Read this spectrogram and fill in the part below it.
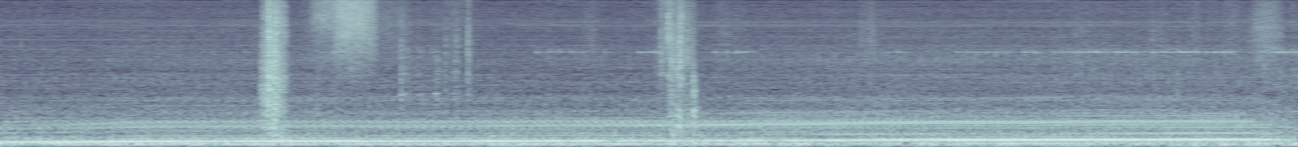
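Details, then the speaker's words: Jeep Wrangler after an off-road trip through deep water and mud, now in freezing weather, recorded on a phone while driving: a thin, steady metallic whistle over road rumble, rising in pitch with speed. Owner suspects mud or sand got in somewhere; source unconfirmed. "can you do that almost sounds like a whistle"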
